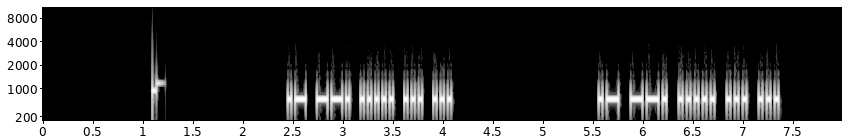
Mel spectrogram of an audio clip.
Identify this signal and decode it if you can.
Morse code, heard as a keyed tone, about 28 wpm, 700 Hz. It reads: AG5SS AG5SS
